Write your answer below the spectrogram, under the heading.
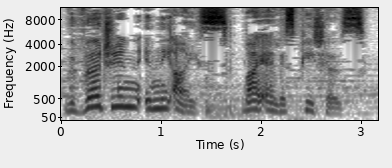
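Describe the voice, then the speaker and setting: A woman's voice: mid-range voice, sing-song, unhurried, a little mellow. A woman with a British accent making a formal, scripted announcement as a radio announcer. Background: music.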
